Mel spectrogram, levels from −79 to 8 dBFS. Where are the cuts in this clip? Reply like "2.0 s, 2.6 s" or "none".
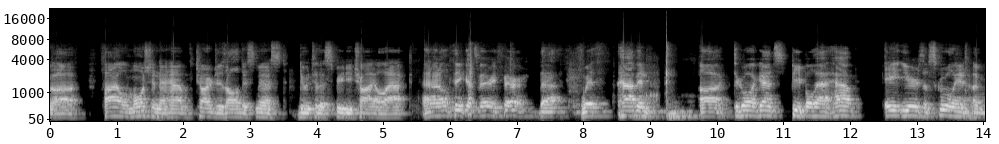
3.5 s, 5.4 s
